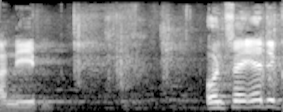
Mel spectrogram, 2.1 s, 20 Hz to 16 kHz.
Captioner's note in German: Beifall CDU und BÜNDNIS 90/DIE GRÜNEN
